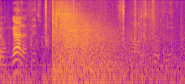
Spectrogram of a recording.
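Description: An explosion booms and rumbles away.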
